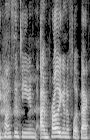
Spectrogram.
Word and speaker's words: Constantine: it out by now it is constant time Constantine yes elephant in the room that is how you say the name I'm not going to say it that way but this is how you say it yeah that's how you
